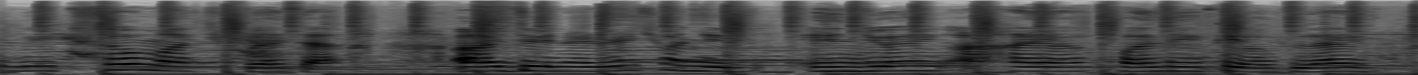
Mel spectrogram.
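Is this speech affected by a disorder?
Yes: cerebral palsy; from birth.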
